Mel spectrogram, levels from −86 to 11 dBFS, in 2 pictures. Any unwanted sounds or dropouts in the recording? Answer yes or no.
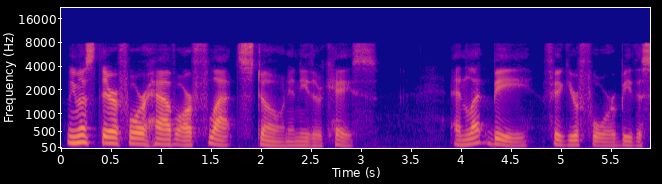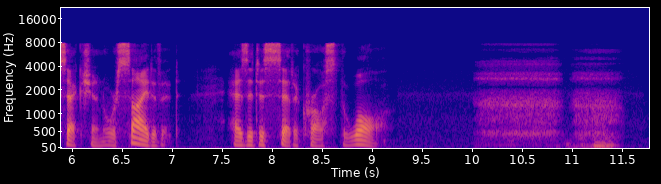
yes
